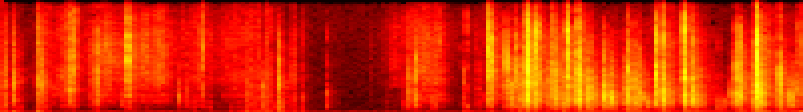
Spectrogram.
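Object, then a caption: Glossy paper magazine. Fingertips press and rub the pages of a glossy paper food magazine and turn them one by one. Quiet, bright crinkles and rustles come in short, irregular bursts, growing denser and louder in the second half.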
